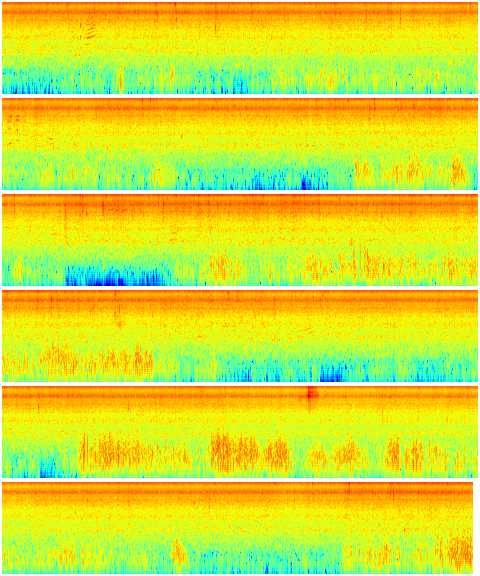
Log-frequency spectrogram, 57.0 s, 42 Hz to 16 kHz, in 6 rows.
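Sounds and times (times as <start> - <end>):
river water rushing: 0.0 - 57.0
wind buffeting microphone: 1.2 - 4.0, 5.0 - 13.5, 16.2 - 20.3, 22.4 - 33.0, 37.9 - 52.3, 53.6 - 57.0.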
